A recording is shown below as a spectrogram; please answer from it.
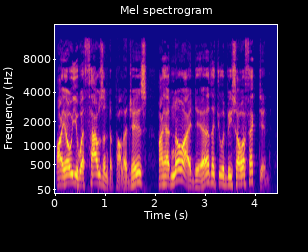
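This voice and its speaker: A man voicing a lean gentleman detective in a storybook, measured, precise and nonchalant, cool and commanding. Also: mid-range voice, expressive, dry recording, clean studio sound, voice pushed down, natural voice. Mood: composed, assured.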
